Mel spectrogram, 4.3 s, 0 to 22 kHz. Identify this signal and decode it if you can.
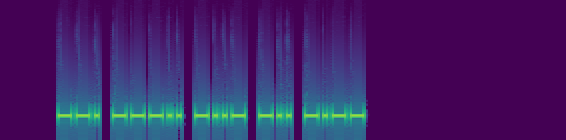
Morse code, heard as a keyed tone, about 34 wpm, 700 Hz. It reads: G8XDY
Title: DXCC-100 Call Signs - 5 Characters - Repeated 3x - 35wpm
